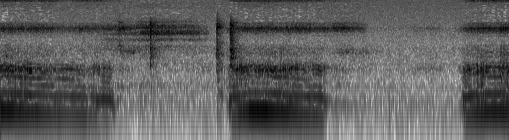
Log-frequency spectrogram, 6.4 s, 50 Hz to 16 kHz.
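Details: Dog named Rosie snoring while asleep: regular, droning, buzzy bursts about three seconds apart, roughly 20 breaths a minute, over a faint steady background hiss. Ordinary snoring.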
